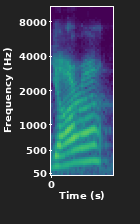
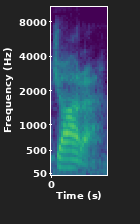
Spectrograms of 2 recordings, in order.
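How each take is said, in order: First: The name begins with a Y sound. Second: The name begins with a J sound.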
